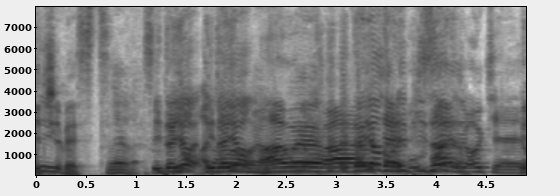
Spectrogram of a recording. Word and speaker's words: Etchebest: épisode sur la gastronomie Estebech. Il sait pas le dire. Estebech. Non, Estebech. C'est bon, il l'a juste mal prononcé. Etchebest.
